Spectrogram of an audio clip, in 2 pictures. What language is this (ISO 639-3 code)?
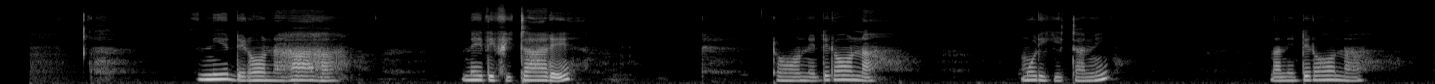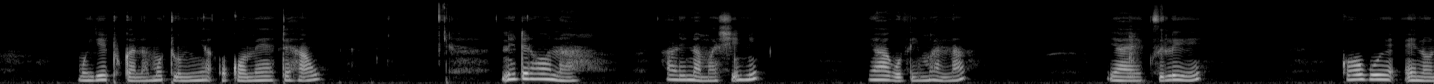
kik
